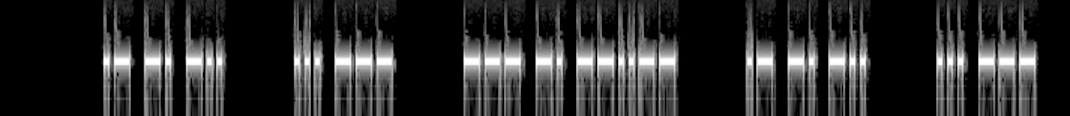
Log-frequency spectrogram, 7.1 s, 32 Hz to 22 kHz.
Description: Morse code, heard as a keyed tone, about 36 wpm, 700 Hz. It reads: AND SO ON, AND SO
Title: 2x Word-Spacing - Sentences from Top 100 Words - 35wpm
